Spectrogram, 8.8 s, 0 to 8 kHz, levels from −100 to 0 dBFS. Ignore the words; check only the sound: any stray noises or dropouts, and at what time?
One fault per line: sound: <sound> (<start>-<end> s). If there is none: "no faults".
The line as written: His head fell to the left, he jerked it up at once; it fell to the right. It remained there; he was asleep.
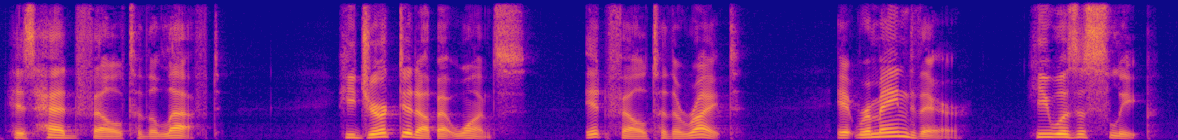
no faults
